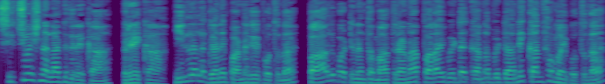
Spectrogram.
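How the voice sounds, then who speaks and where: A man's voice: on the high side, lively intonation, racing, a little mellow, slightly rough, dry recording. A man playing a scheming elder brother who lectures his sister dismissively. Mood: lecturing. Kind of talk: Telugu TV serial acting.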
